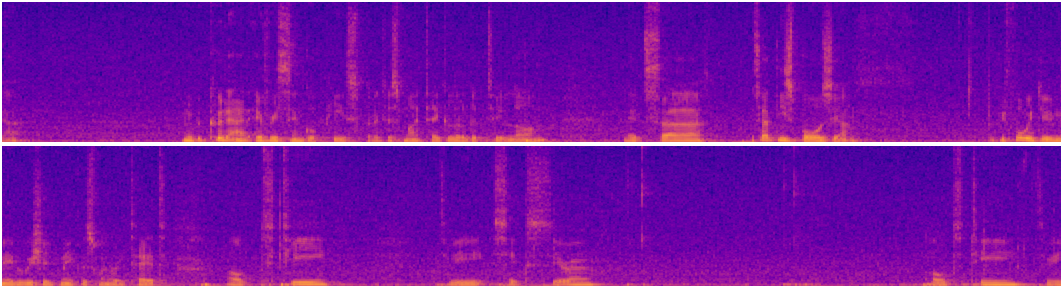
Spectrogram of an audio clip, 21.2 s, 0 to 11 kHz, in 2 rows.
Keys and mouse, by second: 13.3 ctrl+t, 18.2 click, 20.3 ctrl+t.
